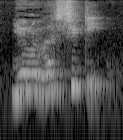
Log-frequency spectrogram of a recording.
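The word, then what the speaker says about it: university: लेकिन इसका उच्चारण जो है होता है साउंड प्रोनंसिएशन जो होता है वह यू यू नी व शी टी तो अब यहां हम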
